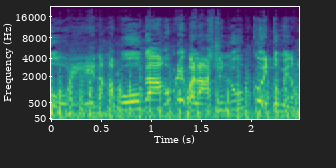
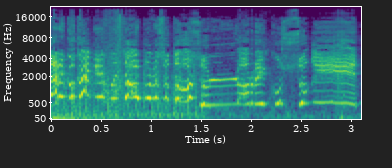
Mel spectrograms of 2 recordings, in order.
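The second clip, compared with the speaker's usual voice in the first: pained yelp; 9 semitones higher than usual. Real, not acted. Getting shot in game.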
